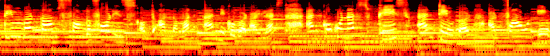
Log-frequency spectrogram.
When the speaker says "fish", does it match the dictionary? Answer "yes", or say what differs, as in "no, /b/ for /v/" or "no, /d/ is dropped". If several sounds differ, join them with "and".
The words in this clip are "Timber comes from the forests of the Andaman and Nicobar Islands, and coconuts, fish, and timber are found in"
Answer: no, /p/ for /f/ and /s/ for /ʃ/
